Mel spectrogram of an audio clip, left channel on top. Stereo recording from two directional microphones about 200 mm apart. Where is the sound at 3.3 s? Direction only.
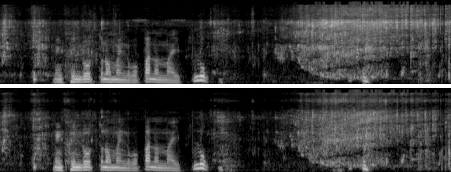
45° left (ahead or behind).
